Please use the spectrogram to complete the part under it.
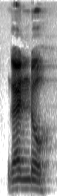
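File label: "ganduh", Malay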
